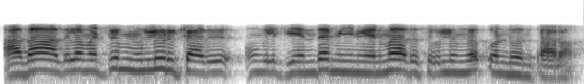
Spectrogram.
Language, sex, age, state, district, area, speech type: Tamil, female, 60+, Tamil Nadu, Tiruppur, rural, conversation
